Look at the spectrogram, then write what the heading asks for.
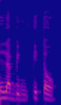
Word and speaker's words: labimpito: If a P follows the NG connector, the NG becomes an M, just like in labimpito.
